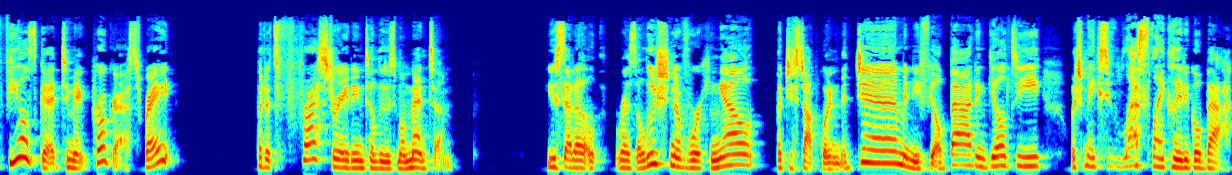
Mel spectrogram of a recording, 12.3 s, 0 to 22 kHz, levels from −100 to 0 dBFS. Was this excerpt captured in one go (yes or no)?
yes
